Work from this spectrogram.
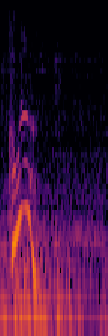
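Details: Miniature Australian Shepherd puppies romping outdoors on a Wednesday morning; one arched, whining yelp rises then falls, with a softer trailing note and faint outdoor background.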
